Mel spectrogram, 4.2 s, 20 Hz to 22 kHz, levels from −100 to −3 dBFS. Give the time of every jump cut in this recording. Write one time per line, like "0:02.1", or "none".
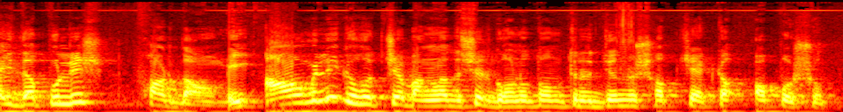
0:01.1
